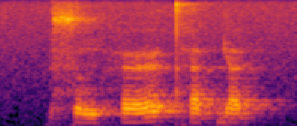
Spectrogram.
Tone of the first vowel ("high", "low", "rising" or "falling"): low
